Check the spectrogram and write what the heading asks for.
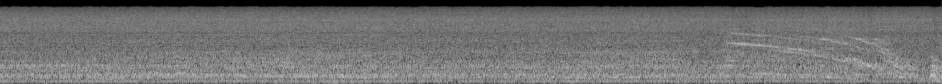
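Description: Hitachi Seiki HG630 horizontal machining center running with a steady hum and hiss while its table indexes and its spindle head moves. Near the end a whine falls steadily in pitch over about two seconds.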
